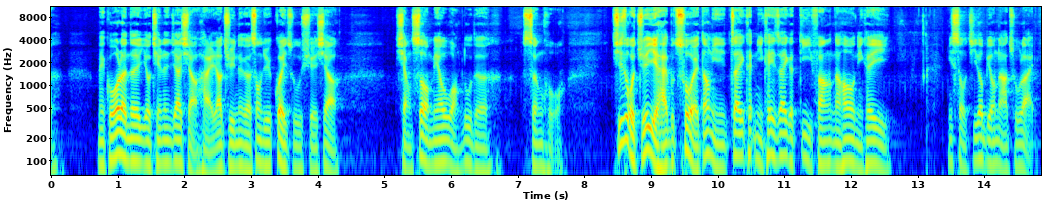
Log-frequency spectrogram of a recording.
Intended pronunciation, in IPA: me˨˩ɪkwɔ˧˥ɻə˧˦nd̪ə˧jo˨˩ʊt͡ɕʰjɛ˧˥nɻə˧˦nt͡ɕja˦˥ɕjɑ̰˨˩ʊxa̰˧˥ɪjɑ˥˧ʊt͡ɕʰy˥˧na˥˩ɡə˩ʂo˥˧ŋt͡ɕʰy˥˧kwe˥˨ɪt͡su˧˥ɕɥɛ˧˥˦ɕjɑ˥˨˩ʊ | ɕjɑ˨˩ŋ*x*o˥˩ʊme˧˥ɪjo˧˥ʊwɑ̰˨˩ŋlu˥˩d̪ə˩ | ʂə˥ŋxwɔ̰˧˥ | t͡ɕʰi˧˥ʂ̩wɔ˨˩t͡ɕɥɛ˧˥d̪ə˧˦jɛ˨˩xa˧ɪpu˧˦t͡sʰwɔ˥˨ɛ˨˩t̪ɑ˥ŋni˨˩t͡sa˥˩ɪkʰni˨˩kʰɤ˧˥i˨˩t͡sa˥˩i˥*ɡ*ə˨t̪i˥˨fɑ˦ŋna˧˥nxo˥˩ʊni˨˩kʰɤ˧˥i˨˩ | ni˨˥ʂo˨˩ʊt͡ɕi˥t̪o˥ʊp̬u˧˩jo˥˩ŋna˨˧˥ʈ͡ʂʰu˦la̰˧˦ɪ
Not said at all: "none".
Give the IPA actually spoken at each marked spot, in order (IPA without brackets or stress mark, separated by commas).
ʂ, ɡ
